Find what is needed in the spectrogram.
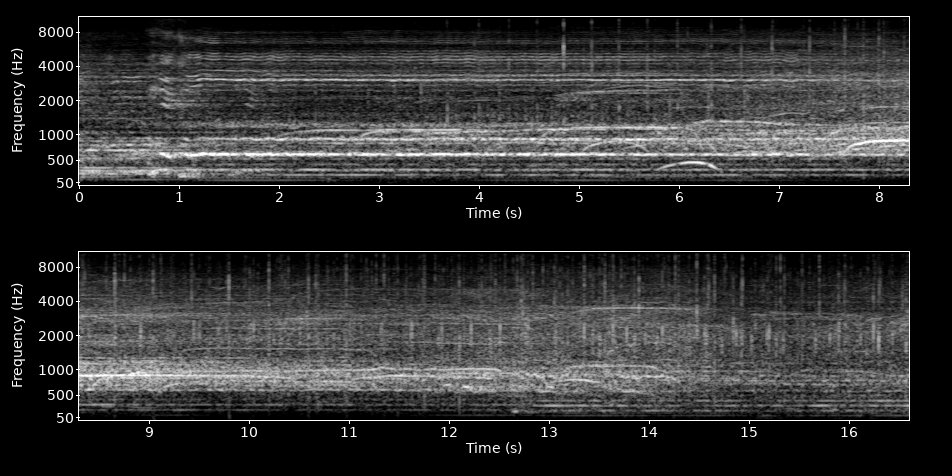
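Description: Live Persian pop performance: a male singer holds long sung notes over keyboard and band accompaniment, with the audience cheering and whooping.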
